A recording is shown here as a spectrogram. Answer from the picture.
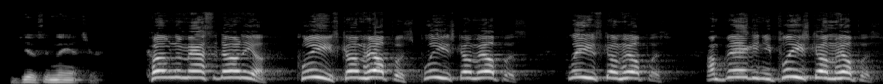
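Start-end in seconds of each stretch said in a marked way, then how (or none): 1.5-8.6 high, loud, slow, desperate begging. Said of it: "He's begging him".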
